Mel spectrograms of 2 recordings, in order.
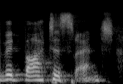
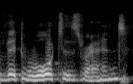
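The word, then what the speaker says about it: Witwatersrand: know where she is the University of the vidwaters ranch not the wit Waters round um in Johannesburg the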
